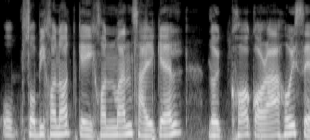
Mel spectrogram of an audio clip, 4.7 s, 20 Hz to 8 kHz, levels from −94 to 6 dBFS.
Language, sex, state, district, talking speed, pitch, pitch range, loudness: Assamese, male, Assam, Sonitpur, 90 wpm, 150 Hz, 140-165 Hz, -11 LUFS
